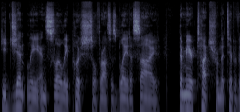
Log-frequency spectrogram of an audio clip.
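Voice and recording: Intonation stays fairly even as the text is read aloud in a natural voice, with a quiet background.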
